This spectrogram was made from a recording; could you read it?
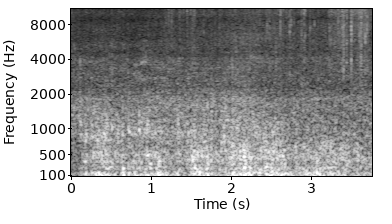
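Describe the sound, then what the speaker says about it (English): Thunder rolls through a Nebraska thunderstorm after cloud-to-cloud lightning: a loud, continuous low rumble that swells and stays steady for several seconds, with no voices. "Hear that thunder?"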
